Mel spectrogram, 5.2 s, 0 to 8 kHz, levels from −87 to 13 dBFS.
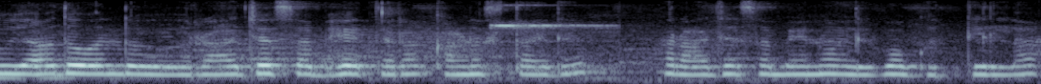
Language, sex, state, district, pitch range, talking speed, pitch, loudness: Kannada, female, Karnataka, Gulbarga, 245-260 Hz, 150 wpm, 250 Hz, -18 LUFS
